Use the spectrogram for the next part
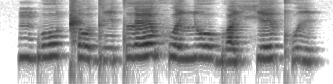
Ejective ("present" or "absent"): present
